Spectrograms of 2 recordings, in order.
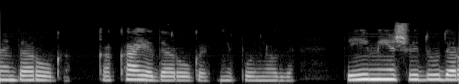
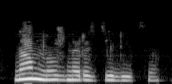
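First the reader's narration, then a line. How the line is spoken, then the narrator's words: Exclaimed. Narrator (Russian): воскликнул я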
